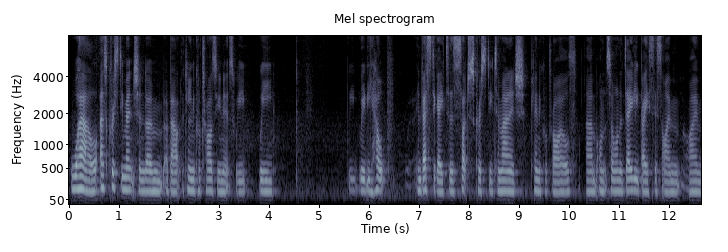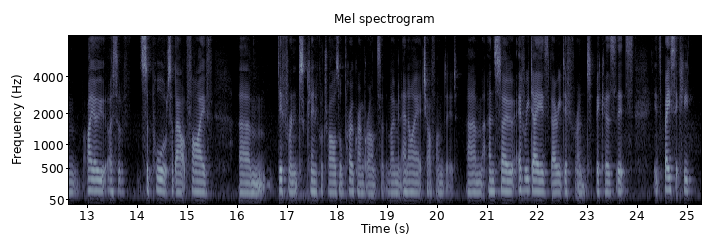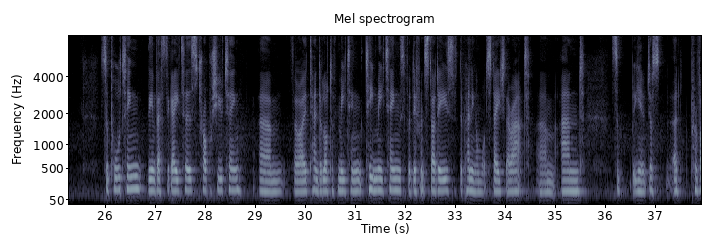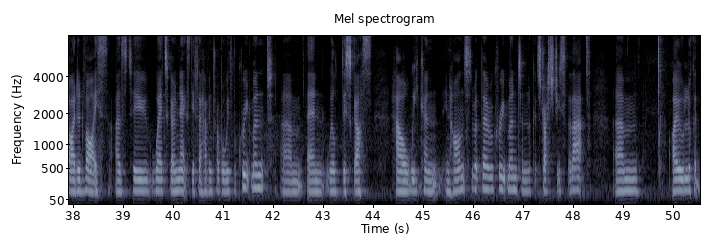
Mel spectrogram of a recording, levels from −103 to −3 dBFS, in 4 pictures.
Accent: British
